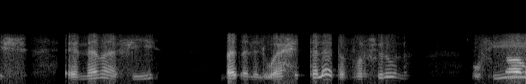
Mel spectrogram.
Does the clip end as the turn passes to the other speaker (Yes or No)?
Yes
